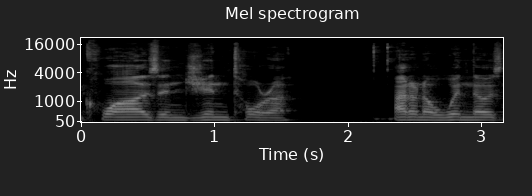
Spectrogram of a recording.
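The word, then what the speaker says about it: Jentorra: You got that name wrong. It was Jintora.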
